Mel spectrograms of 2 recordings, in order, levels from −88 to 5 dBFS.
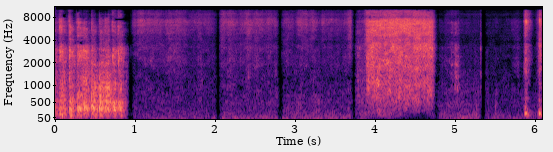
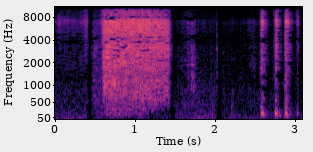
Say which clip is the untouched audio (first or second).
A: second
